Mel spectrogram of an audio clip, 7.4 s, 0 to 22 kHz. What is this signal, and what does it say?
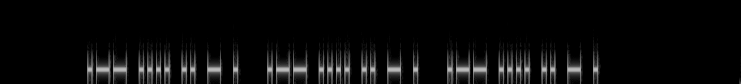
Morse code, heard as a keyed tone, about 28 wpm, 700 Hz. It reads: WHITE WHITE WHITE
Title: Top 300 Words Repeated 28wpm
